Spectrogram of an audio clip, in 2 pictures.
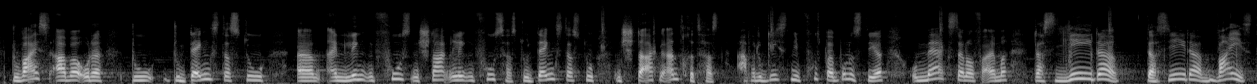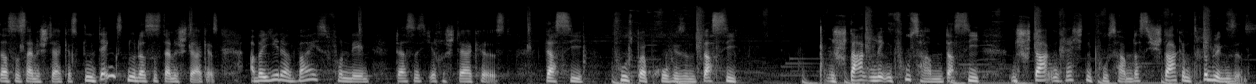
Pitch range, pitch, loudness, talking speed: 155-200 Hz, 175 Hz, -23 LUFS, 210 wpm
